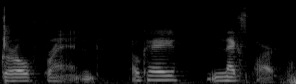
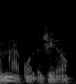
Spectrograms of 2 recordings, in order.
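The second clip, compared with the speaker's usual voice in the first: soft, hushed whisper. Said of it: "I'm whispering because my baby's asleep".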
